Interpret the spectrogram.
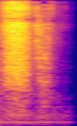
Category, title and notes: Sound effects > Objects / House appliances
A spray bottle.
